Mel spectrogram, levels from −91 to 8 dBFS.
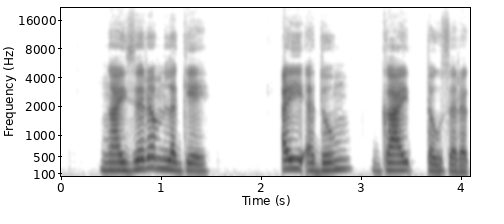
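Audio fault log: Nothing stood out on listening to this speech recording.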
